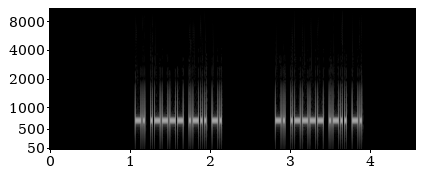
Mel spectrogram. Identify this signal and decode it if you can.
Morse code, heard as a keyed tone, about 50 wpm, 700 Hz. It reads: N1LN N1LN
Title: Easy Call Signs Repeated 2x - 50wpm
